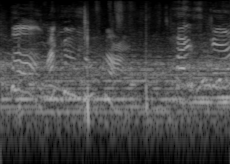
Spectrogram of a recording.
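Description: Children's high-pitched voices calling out and chattering over background music, with a few sharp clicks.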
